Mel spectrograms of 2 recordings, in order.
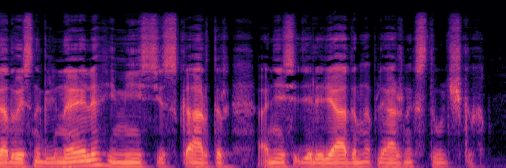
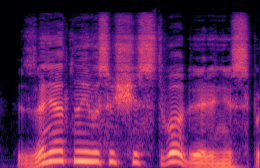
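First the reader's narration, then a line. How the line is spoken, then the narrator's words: Casual, relaxed. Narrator (Russian): продолжал он непринужденным тоном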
